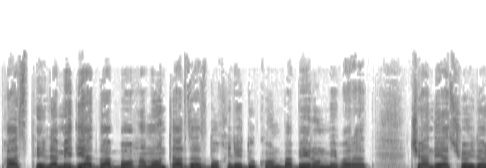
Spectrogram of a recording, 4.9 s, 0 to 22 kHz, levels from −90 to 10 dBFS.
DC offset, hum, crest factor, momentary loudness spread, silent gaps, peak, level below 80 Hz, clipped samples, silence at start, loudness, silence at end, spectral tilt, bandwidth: under 0.1%; none; 12 dB; 3 LU; none; -8 dBFS; -54 dBFS; under 0.1%; 0.05 s; -20 LUFS; 0 s; -6.5 dB/octave; 15 kHz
